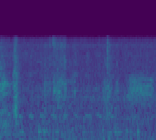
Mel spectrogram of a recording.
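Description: Low steady background noise with a few light clicks and brief soft rustles.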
